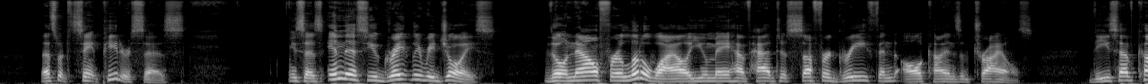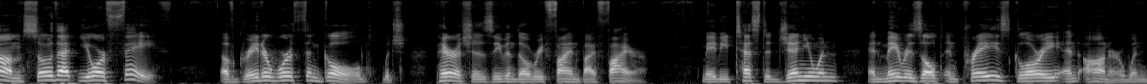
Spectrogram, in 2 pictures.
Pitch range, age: 120-175 Hz, 30-49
